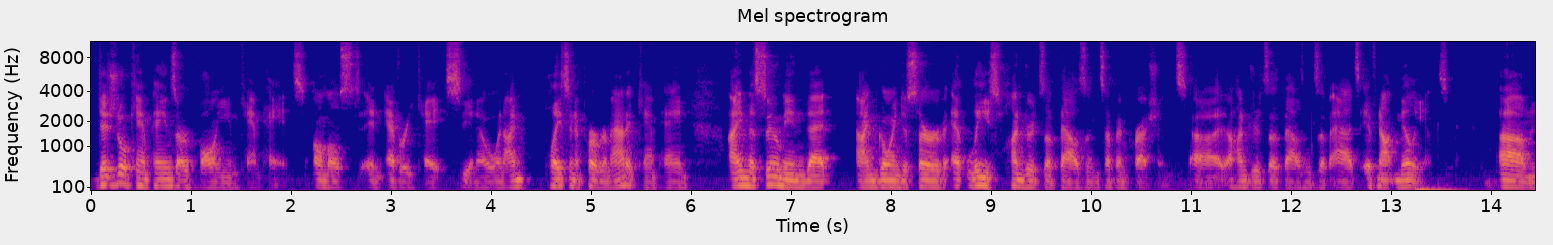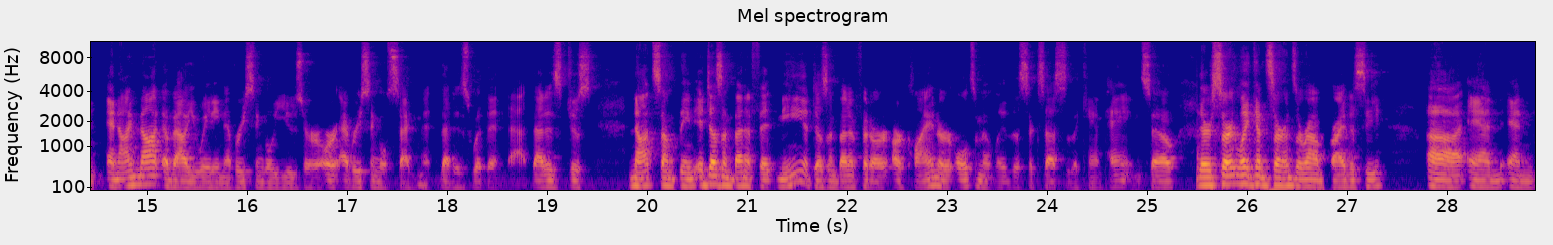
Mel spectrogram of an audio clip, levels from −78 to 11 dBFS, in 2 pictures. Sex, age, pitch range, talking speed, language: male, 30-49, 95-115 Hz, 180 wpm, English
